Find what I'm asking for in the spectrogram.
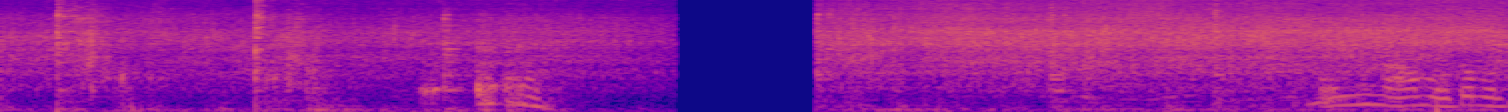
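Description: Boiled papaya and potato sautéed in a pan, loud continuous sizzling with spatula scrapes, interrupted by a brief silent gap before the frying resumes.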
